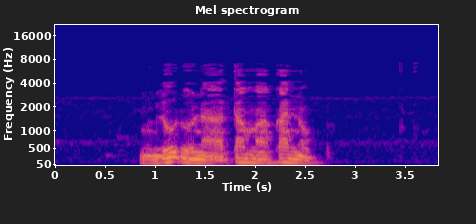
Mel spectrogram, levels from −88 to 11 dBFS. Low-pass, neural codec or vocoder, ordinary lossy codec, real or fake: 7.2 kHz; codec, 16 kHz, 16 kbps, FreqCodec, larger model; AAC, 64 kbps; fake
